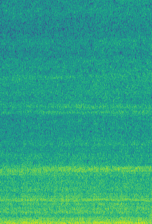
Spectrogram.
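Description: A car engine idles at low RPM and runs rough, giving a loud, steady, close rumble with a constant hum and no talk.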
